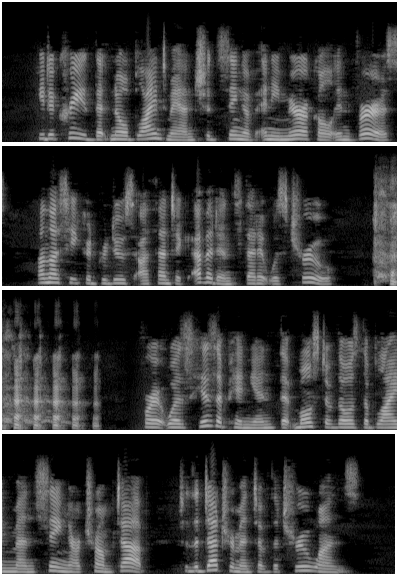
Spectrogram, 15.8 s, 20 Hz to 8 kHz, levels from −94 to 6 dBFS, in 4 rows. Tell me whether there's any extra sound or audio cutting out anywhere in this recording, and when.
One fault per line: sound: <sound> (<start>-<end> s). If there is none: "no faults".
sound: laugh (7.7-8.9 s)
